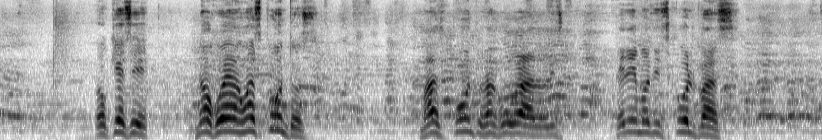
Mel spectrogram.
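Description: Men in a nearby crowd shout loudly and excitedly.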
